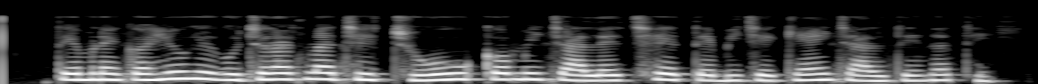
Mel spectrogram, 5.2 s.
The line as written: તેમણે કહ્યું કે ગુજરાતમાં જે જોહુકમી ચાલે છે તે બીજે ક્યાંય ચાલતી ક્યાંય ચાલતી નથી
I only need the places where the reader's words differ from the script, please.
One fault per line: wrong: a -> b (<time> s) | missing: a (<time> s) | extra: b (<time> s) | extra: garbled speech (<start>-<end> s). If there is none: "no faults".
missing: ક્યાંય ચાલતી (4.7 s)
